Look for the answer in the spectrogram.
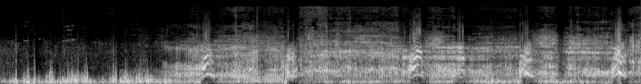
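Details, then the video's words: Dogs fighting to mate give rough growls and harsh barks that swell after the first seconds. Sharp yelps break through at irregular intervals over a steady low rumble. "Fighting to mate dogs"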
